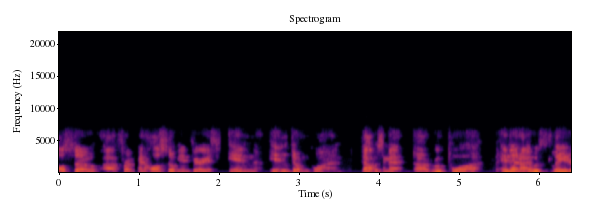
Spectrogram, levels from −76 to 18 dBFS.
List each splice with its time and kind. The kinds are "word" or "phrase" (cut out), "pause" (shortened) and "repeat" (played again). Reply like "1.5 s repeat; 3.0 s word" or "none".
0.9 s phrase; 1.5 s word; 2.0 s word; 4.1 s phrase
